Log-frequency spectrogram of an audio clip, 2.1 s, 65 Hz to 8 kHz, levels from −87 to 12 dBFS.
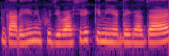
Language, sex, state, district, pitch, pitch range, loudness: Chakma, female, Tripura, Dhalai, 220 Hz, 210-240 Hz, -17 LUFS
